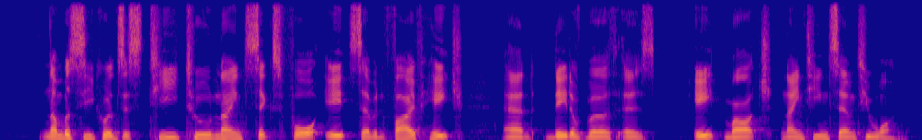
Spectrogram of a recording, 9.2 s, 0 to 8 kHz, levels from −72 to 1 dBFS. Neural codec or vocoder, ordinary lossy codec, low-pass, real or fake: none; none; none; real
